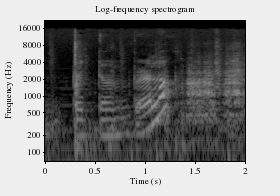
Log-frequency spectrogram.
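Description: A young girl's voice making wordless play sounds, with a pitch that slides sharply upward about a second in, over background music.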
